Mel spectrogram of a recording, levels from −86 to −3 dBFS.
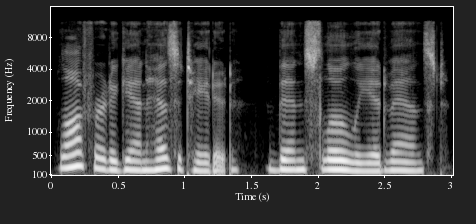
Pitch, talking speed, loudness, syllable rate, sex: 200 Hz, 120 wpm, -15 LUFS, 5.1 syllables/s, female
